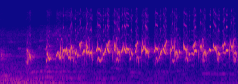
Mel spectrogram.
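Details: Fighter male yellow-vented bulbul, a bird kept for song training, delivers a fast continuous run of liquid, chattering warbled notes after one short opening note, the phrase rippling up and down without pause.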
